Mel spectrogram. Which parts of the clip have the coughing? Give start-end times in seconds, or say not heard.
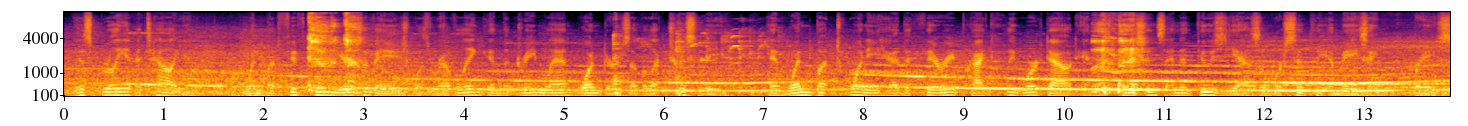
2.4-3.0, 5.5-7.5, 10.2-10.8.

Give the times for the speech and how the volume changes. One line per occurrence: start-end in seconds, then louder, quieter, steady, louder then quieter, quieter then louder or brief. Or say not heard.
0.0-13.8 steady.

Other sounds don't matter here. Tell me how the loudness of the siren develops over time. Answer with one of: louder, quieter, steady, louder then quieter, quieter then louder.
louder.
